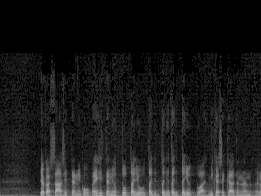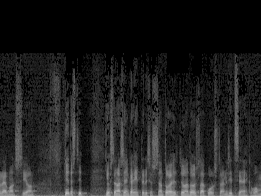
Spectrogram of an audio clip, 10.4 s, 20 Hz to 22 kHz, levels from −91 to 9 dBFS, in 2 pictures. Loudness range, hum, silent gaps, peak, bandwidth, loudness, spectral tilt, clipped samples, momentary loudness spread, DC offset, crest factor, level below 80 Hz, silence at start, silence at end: 3 LU; none; none; -10 dBFS; 16 kHz; -31 LUFS; -5.5 dB/octave; under 0.1%; 8 LU; under 0.1%; 20 dB; -46 dBFS; 0 s; 0 s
